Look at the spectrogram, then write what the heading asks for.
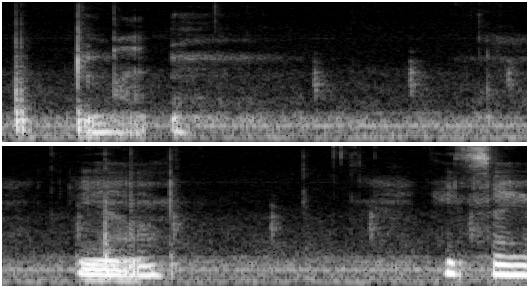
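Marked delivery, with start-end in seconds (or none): none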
